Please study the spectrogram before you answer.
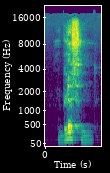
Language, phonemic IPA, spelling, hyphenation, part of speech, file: Dutch, /ˈblʏ.fə(n)/, bluffen, bluf‧fen, verb, Nl-bluffen.ogg
- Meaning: to bluff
